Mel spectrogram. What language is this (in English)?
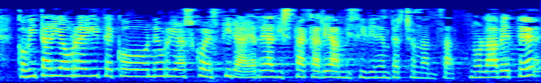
Basque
